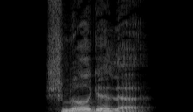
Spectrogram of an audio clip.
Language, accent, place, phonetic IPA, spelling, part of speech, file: German, Germany, Berlin, [ˈʃmɪʁɡələ], schmirgele, verb, De-schmirgele.ogg
- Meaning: inflection of schmirgeln: 1. first-person singular present 2. first/third-person singular subjunctive I 3. singular imperative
